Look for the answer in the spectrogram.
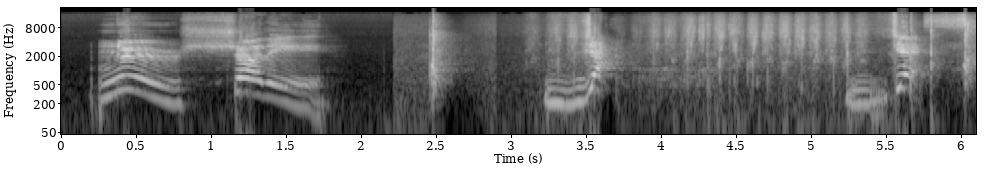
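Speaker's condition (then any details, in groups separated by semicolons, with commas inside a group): No condition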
